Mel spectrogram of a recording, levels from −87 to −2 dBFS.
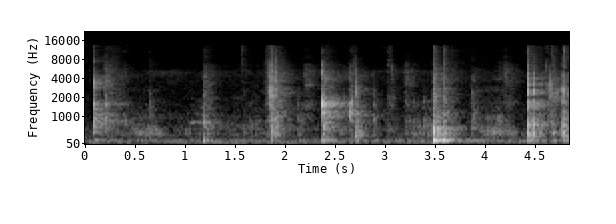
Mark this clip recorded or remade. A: recorded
